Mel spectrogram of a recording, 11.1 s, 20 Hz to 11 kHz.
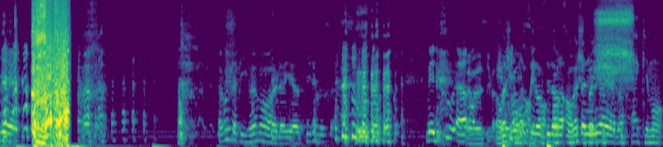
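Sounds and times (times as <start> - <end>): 
speech: 0.0 - 0.4, 3.9 - 11.0
laughter: 0.0 - 3.5, 5.6 - 7.5
quieter breathy coughing: 0.5 - 1.2, 3.0 - 3.4
loud harsh cough against the microphone: 0.5 - 1.4, 3.0 - 3.3.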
